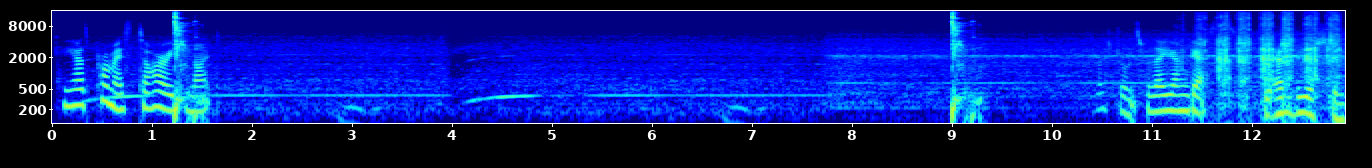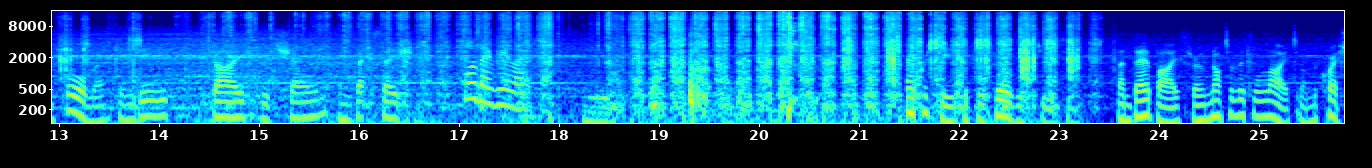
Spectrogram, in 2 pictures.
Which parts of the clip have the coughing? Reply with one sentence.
You can hear the coughing from 18.2 to 19.9 s.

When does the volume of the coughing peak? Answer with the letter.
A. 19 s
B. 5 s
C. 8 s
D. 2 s
A.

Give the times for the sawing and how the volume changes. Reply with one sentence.
You can hear the sawing from 11.2 to 23.6 s, getting quieter then louder.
